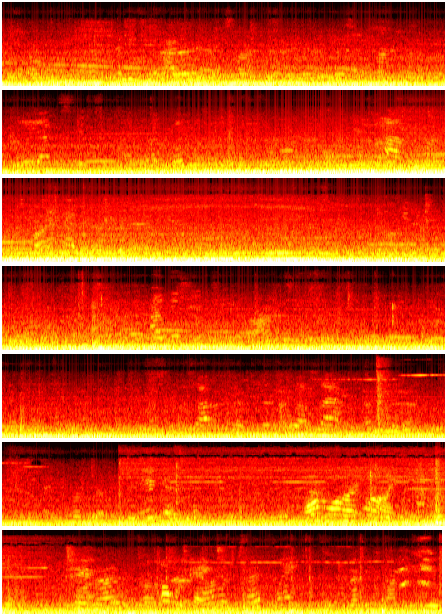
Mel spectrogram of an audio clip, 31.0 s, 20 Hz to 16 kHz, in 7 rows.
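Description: Cabin sound of a New Routemaster (Wrightbus NB4L) hybrid double-decker bus under way: a steady low drivetrain and road rumble with a motor whine that glides down near the start and rises and falls again. The rumble grows heavier from about six to twelve seconds in. Passengers' voices run over it.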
